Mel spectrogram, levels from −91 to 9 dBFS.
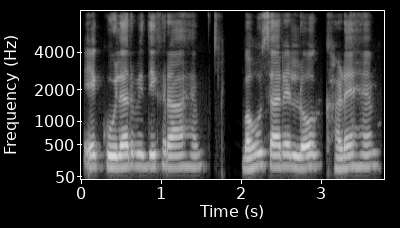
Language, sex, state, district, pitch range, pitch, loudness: Hindi, male, Jharkhand, Palamu, 160-170 Hz, 165 Hz, -16 LUFS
